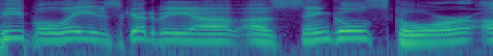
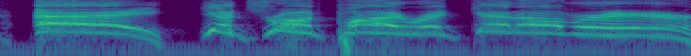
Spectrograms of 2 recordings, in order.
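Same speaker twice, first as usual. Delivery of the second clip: fake shouting, higher pitch; 12 semitones higher than usual. Joking about yelling at someone at the bar: mock yelling at someone. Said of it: "I gotta yell at this moron".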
